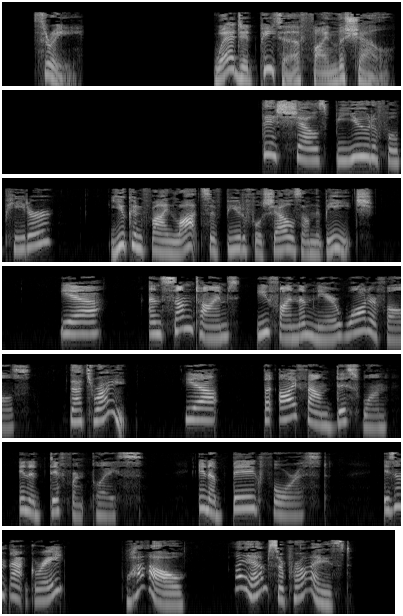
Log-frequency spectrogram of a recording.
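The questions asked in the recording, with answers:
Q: Where did Peter find the shell?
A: In a big forest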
